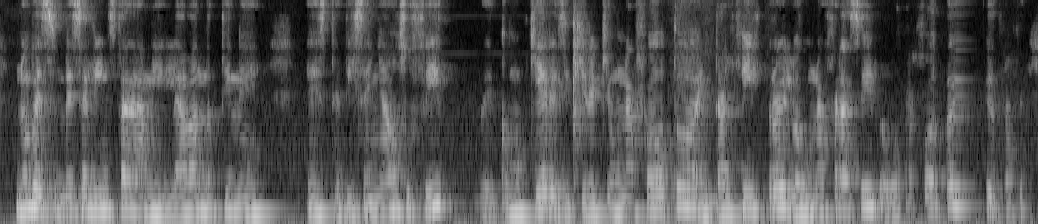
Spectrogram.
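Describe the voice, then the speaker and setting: Fairly slow speech in a woman's fairly high voice, set against noticeable background noise and audible room echo. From Mexico. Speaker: voice and acting coach. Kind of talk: casual interview.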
